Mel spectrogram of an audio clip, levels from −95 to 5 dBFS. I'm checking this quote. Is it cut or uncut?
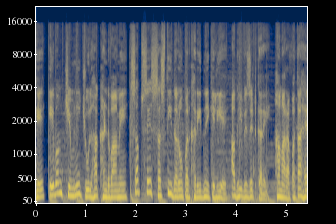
uncut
